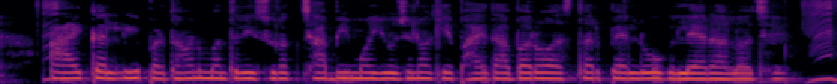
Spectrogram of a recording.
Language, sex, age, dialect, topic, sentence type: Maithili, female, 18-24, Angika, banking, statement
